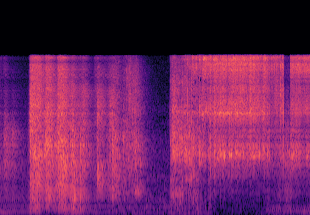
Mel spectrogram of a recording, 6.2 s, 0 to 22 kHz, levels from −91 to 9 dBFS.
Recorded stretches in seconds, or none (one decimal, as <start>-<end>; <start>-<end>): 2.3-4.2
